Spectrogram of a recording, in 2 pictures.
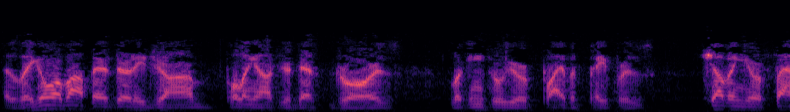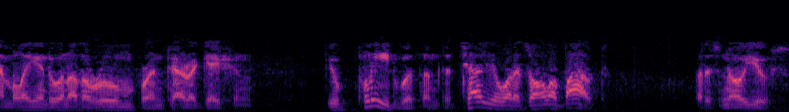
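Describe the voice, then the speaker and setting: A man's voice: low-pitched, lively intonation, a little fast, phone-quality sound. An American man as a radio announcer, delivering solemn, dramatic 1950s scripted narration with emphasis. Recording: thin, band-limited old radio recording.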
